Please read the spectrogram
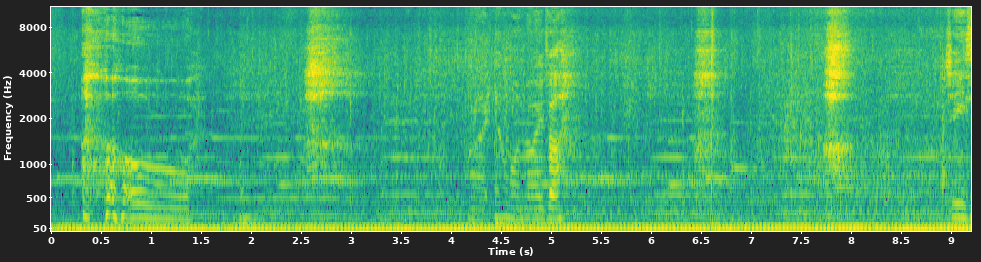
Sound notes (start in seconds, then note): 2.4 huff; 6.2 huffing & puffing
